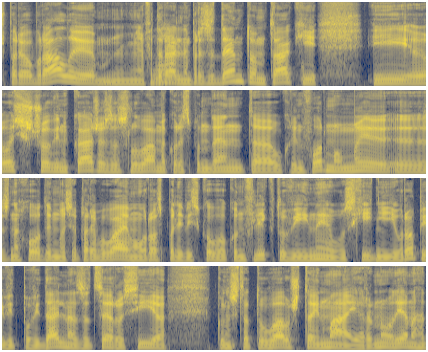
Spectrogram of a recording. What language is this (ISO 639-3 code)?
ukr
